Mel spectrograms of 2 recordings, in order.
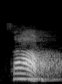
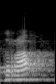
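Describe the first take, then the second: First: It starts with a single S sound. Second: It starts with a T and R cluster. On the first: The speaker calls it right. "tapi dibaca sap" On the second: The speaker calls it wrong. "Dia tidak dibaca terap"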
